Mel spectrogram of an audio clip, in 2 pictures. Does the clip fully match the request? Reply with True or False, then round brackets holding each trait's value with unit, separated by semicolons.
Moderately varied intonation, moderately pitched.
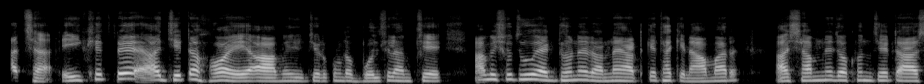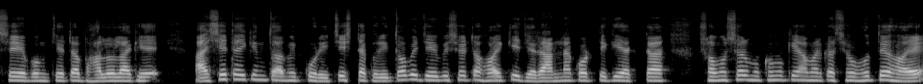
True (3.1 semitones; 180 Hz)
